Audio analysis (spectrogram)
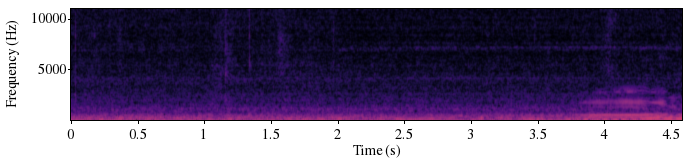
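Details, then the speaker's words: Tempstar heat pump outdoor unit, with a complaint that the outside fan ran but gave no heat: steady, even low hum of the compressor running normally; the indoor blower was not running, and a bad fan capacitor was found. "looks like we've got a temp star okay i think i hear the compressor"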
